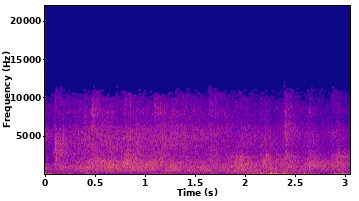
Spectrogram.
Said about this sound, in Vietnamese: quý vị cho cô một tràng pháo tay đi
